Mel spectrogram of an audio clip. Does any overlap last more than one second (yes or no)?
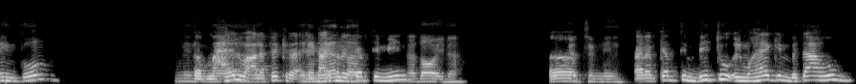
yes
